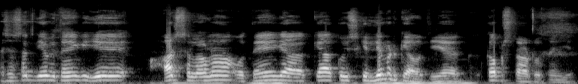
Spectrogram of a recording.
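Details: Adult speaker; Normal voice.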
